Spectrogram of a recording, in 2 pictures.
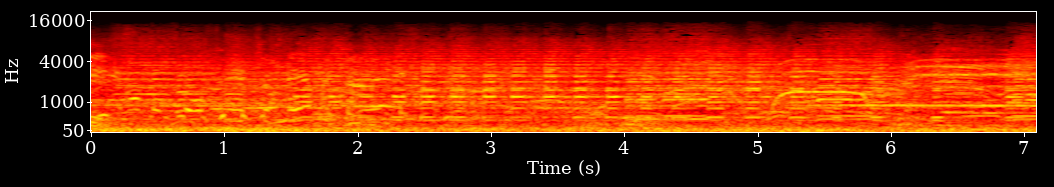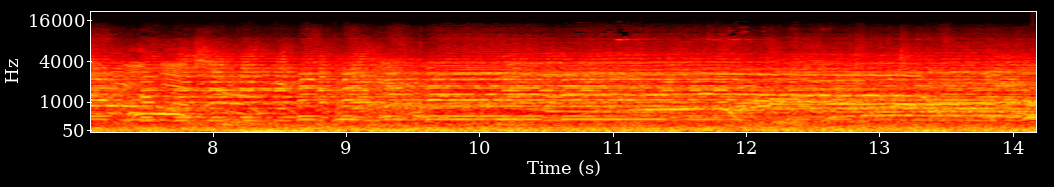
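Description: Crowd of marchers passing close by, many voices and shouts overlapping, with long, steady car-horn toots sounding over them throughout.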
